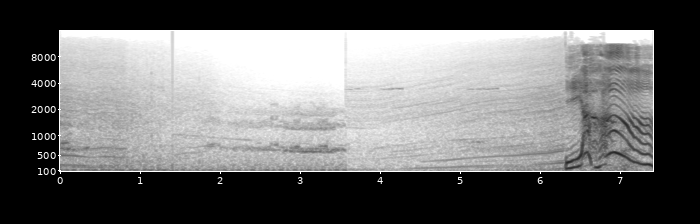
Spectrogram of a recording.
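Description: A car engine hums and revs, rising in pitch.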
